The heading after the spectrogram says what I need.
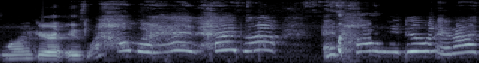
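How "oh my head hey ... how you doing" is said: mock very high, perky, bubbly voice. Imitating one girl's early morning greeting: imitating a bubbly greeting. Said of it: "How in the world nine o'clock you so bubbly?".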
